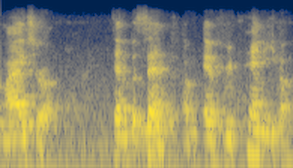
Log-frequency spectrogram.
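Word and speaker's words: מעשר: Means tenth in the Hebrew and it's pronounced ma'ashra.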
